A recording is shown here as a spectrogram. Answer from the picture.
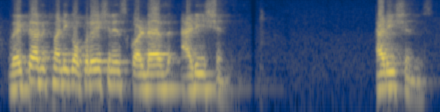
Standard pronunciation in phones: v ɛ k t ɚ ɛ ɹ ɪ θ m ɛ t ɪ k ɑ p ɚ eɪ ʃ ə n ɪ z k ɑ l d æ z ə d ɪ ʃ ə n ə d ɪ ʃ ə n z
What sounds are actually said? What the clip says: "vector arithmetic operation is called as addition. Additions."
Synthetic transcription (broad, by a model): v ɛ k t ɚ ɹ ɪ t m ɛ t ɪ k ɑ p ɚ eɪ ʃ ə n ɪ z k ɑ l d æ z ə d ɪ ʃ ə n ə d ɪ ʃ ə n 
